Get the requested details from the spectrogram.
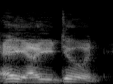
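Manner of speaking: loud big jerk character voice. Recounting a recording session for small characters, performing a big jerk character voice. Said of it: "he's like a big jerk".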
